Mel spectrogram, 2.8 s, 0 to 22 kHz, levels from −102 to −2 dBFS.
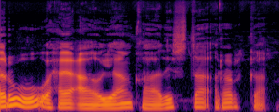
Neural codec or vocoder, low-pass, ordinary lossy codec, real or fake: none; none; none; real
